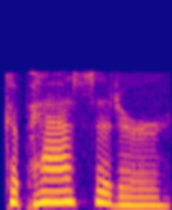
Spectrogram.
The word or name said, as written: capacitor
